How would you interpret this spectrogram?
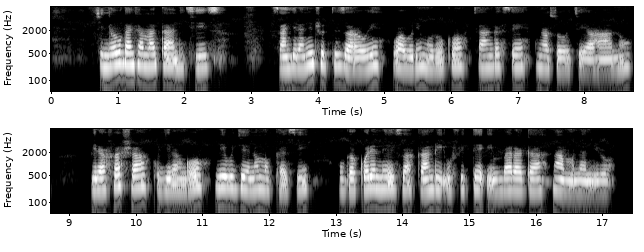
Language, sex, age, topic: Kinyarwanda, female, 36-49, finance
